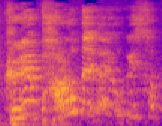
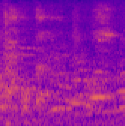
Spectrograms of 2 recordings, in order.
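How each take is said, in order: First: 바로 내가 여기 있어 called out with a laugh; emphatic declaration. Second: "바로 내가 여기 있어" breathed as a whisper. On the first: Preacher voicing God's answer to the church, laughing proclamation. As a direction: proclaim "그래, 바로 내가 여기 있어" joyfully. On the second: Preacher voicing God's answer to the church, whispered. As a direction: whisper "바로 내가 여기 있어" intimately. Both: Shown as a demonstration. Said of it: "Here이 붙다는 뜻은".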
